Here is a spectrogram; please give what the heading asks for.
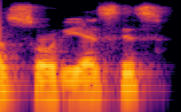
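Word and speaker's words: psoriasis: disorder है एक था सोरियास टी साइलेंट होता है सोरियास एक था विटी लिगो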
